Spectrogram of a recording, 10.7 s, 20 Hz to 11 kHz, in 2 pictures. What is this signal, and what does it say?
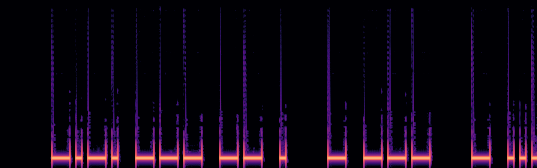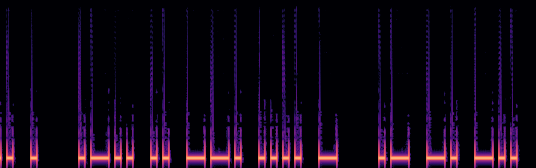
Morse code, heard as a keyed tone, about 19 wpm, 700 Hz. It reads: COME TO THE LIGHT AND
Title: Sentences from Top 1300 Words 20wpm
